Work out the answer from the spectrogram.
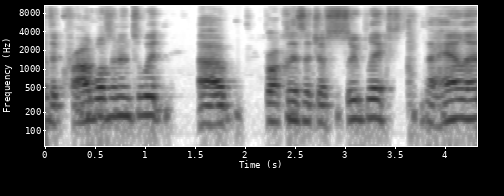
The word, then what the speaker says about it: Lesnar: Dean Ambrose versus Brock Lesnar. No. You're saying it wrong. Brock Lesnar.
